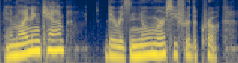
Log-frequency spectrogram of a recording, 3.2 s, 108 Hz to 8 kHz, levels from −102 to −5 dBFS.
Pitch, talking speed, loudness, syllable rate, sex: 200 Hz, 205 wpm, -15 LUFS, 5.0 syllables/s, female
